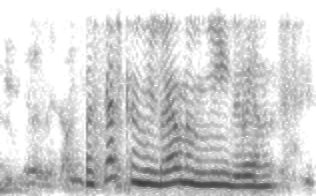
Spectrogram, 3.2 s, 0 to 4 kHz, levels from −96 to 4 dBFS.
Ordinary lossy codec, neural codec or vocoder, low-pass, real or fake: Opus, 64 kbps; codec, 16 kHz, 1 kbps, FreqCodec, larger model; 3.6 kHz; fake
